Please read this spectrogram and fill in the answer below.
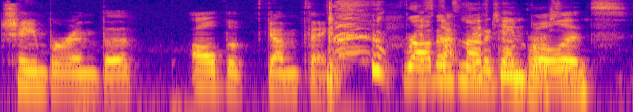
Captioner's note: laughs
